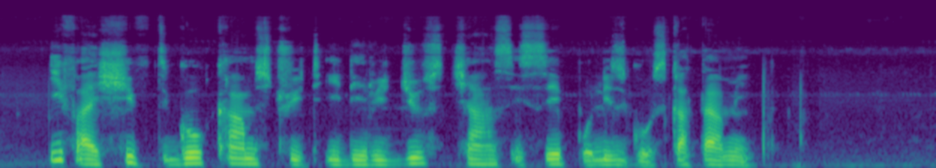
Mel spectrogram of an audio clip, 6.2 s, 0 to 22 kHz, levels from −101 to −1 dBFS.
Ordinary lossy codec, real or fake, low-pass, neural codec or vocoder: AAC, 96 kbps; real; 14.4 kHz; none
